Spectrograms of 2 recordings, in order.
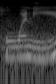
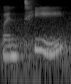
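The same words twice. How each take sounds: First: The T sound in the middle is silent. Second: The T sound in the middle is pronounced. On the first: "we do say twenty without the T sound" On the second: "Notice I don't say twenty. You can. That's okay"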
